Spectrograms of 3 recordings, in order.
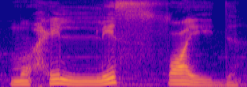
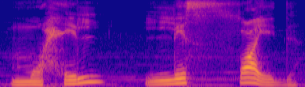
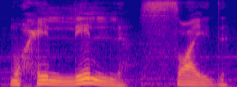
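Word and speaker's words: مُحِلِّي الصَّيْدِ: Now it reads Muhillis-Said. Muhillis-Said. Muhillis-Said. Notice how I didn't pronounce the lam? I said Muhillis-Said and not Muhillil-Said.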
